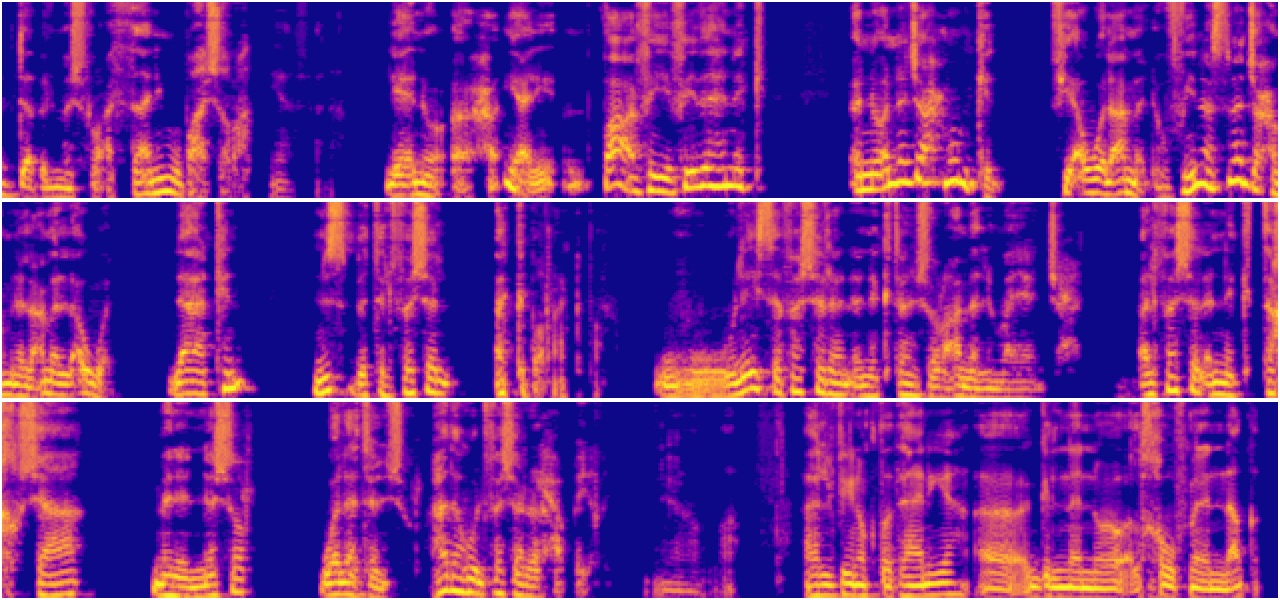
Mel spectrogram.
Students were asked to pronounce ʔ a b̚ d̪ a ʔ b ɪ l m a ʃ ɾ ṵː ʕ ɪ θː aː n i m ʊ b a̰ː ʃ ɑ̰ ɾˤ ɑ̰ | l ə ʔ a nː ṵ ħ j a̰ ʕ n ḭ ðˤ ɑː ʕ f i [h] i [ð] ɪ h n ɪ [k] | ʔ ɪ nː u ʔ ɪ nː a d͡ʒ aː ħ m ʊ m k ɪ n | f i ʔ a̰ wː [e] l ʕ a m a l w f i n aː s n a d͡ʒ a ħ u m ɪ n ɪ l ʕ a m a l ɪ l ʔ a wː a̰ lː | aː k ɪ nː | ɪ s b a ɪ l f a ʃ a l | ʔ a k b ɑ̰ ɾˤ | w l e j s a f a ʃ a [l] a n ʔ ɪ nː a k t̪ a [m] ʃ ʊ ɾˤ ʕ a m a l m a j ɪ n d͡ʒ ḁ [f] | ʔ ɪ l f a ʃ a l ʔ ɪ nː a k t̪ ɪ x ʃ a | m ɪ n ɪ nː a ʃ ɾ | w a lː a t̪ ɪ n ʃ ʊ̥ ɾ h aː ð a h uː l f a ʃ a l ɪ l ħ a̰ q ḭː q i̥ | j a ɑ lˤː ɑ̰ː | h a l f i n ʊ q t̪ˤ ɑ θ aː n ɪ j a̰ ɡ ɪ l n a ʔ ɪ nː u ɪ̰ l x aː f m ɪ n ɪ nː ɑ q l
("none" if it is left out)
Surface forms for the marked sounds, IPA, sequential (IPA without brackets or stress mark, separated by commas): f, ð, k, a, l, n, ħ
